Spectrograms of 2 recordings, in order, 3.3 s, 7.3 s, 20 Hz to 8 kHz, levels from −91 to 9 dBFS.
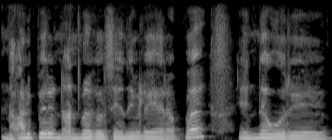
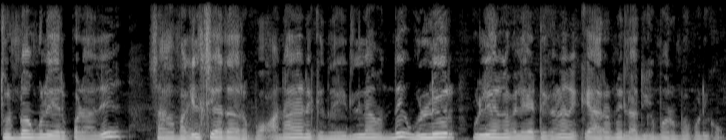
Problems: none marked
